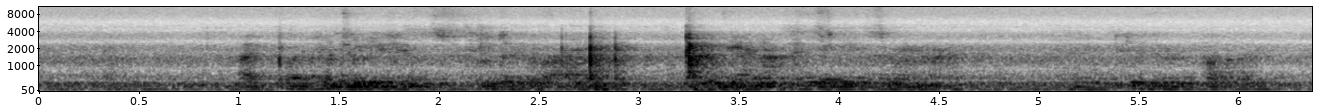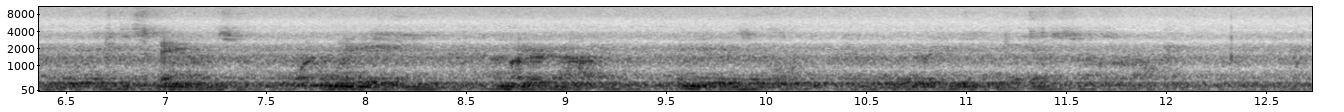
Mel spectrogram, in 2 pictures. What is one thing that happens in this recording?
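A group of adults recite together in unison.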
